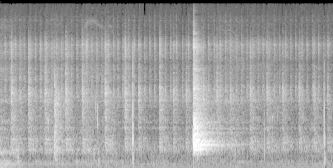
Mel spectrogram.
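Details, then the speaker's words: Propane space heater just switched off with the pilot light off: faint irregular ticks, then one sharp ringing pop as the hot metal contracts while cooling; normal. "and you'll hear that popping sound that's normal because this this metal heats up and then it's contracting back"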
